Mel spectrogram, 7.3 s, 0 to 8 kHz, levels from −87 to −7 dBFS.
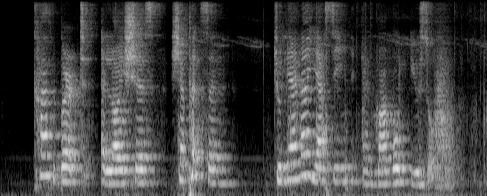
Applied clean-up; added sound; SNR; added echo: neural separator model SepFormer DNS4.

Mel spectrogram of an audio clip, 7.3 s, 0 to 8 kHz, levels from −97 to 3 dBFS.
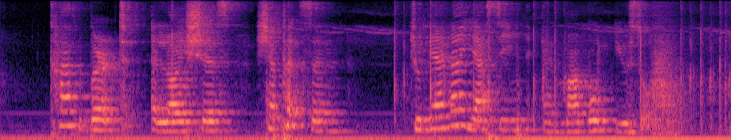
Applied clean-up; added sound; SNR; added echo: none; Fireworks; 6 dB; reverberation time 0.6 s.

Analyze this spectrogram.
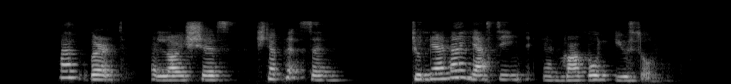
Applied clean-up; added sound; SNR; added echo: neural mask model DeepFilterNet 3.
